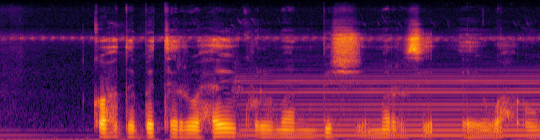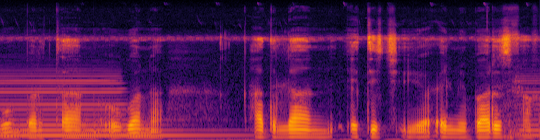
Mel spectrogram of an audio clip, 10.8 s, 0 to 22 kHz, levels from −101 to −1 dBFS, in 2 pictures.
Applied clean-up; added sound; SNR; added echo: none; Bowed string instrument; 18 dB; none.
